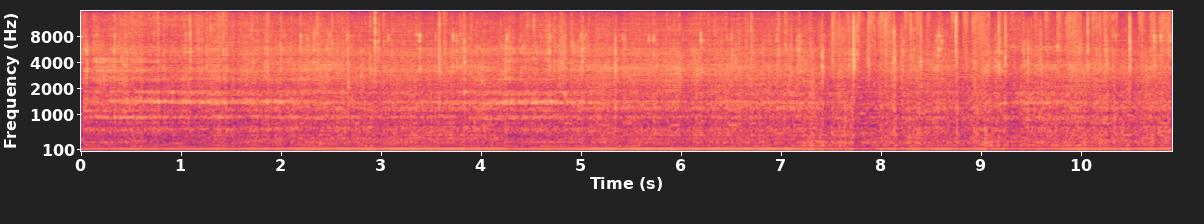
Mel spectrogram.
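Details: New InSinkErator Evolution Select Plus garbage disposal, replacing a cracked, leaking old unit, running with water: steady low hum with even whir, no rattles or grinding, a bit quieter than the old one; normal running.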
